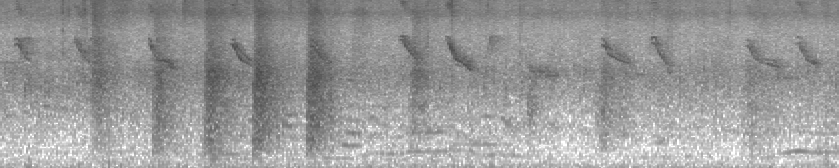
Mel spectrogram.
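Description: Birds calling: short falling chirps repeat over and over, with a few louder short, sharp calls in the first half.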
